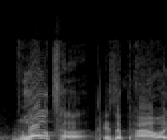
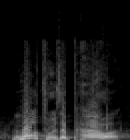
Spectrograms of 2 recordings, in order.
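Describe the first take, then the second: First: "Water is a power" asked with rising end; "Water is a power" rising like a question; questioning tune. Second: "Water is a power" stated with falling end; "Water is a power" said as a firm statement; stating it. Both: Shown as a demonstration. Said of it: "yes or no?".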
